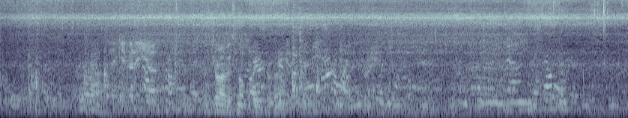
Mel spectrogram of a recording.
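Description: Several adults chat nearby in the open air.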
